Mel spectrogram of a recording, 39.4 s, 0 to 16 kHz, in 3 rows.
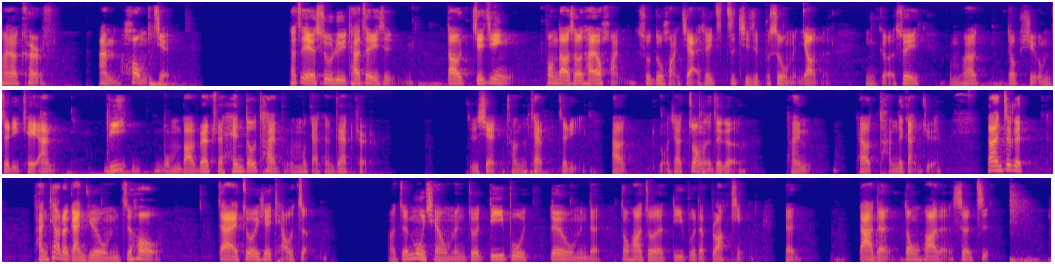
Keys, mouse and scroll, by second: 0.5-1.9 scroll down 1, 1.9 Home, 2.8-4.5 scroll down 1, 4.5 space, 5.2 space, 5.7-8.7 drag, 12.2 ctrl+Tab, 13.1-17.5 drag, 14.5 v, 19.8 ctrl+Tab, 21.9 space, 37.1-38.9 shift+middle drag, 38.9 space.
